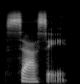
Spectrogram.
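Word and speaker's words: SASE: The big one you'll hear about is Sassy, pronounced Sassy. It bundles networking stuff like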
